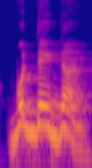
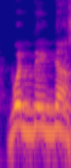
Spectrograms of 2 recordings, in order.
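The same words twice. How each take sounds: First: The word 'had' is reduced away almost entirely. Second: The word 'had' is reduced away almost entirely.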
